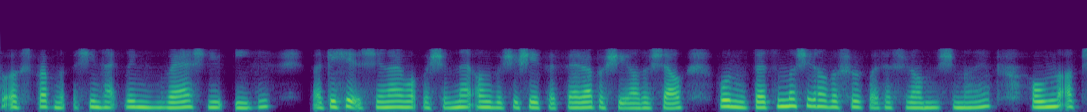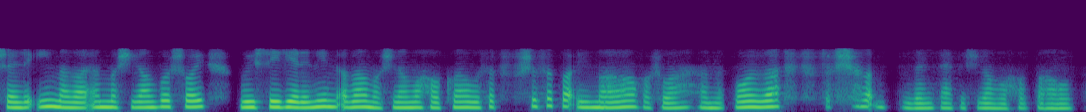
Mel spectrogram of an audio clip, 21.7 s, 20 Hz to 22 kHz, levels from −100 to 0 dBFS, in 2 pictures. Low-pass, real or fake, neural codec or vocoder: 3.6 kHz; fake; codec, 16 kHz, 0.2 kbps, FocalCodec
